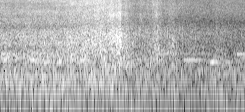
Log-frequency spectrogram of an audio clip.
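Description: Close, loud ocean surf churns and splashes against a person wading among rocks, a constant rushing wash with a brief swell in the middle and wind rumbling across the microphone.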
